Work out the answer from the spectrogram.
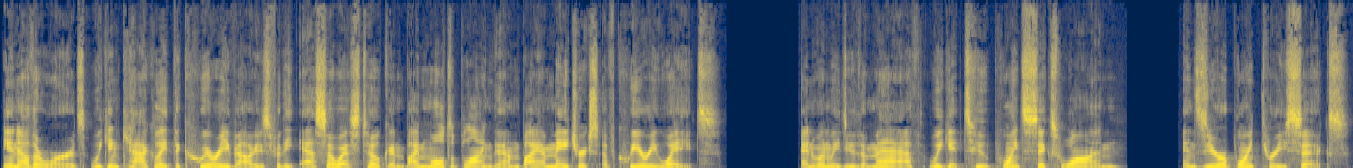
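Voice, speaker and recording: Playful lively man explaining math. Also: on the low side, a little slow, dry recording, studio quality. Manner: playful, with sound-effect interjections. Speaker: teacher. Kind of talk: scripted explainer narration.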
